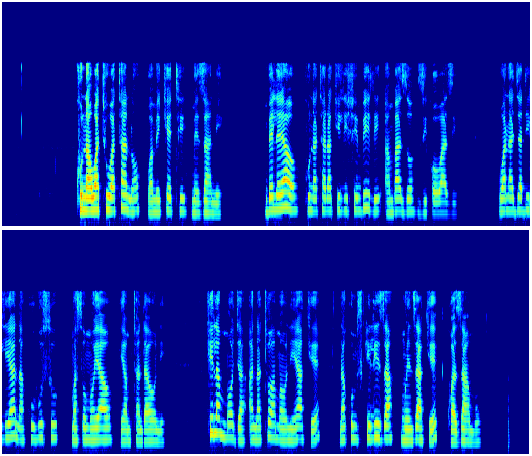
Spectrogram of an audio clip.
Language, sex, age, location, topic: Swahili, female, 18-24, Nairobi, education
